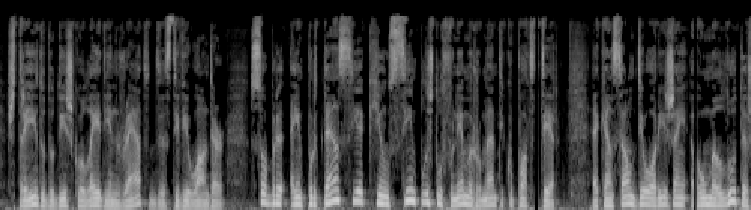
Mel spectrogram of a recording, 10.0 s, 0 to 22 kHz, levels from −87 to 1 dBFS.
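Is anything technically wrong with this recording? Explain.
Yes, there are two gaps at joins of encoded pieces, at 7.12–7.17 s (about 51 ms) and 9.24–9.28 s (about 43 ms). The speech drops to abrupt, slightly smeared silence, then resumes exactly where it stopped. These untrimmed encoder delay and padding frames were left in when separately encoded sections were joined.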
